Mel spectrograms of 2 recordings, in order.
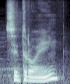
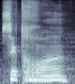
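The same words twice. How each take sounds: First: It is said with the local pronunciation. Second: It is said with the original French pronunciation. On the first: This is how people locally say it. "for here we call it" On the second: This is the intended pronunciation. "It's supposed to be pronounced"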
